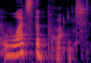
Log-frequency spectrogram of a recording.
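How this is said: It sounds negative and dismissive. It implies there is really no point. "it kind of like implies that there's really no point"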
